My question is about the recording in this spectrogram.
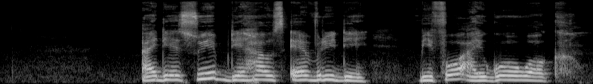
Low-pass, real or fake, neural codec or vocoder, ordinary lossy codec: none; fake; vocoder, 48 kHz, 128 mel bands, Vocos; none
